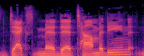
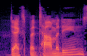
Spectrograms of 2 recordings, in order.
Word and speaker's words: dexmedetomidine: It's dexmedetomidine, not dexmedetomidine. So people leave out that middle syllable.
